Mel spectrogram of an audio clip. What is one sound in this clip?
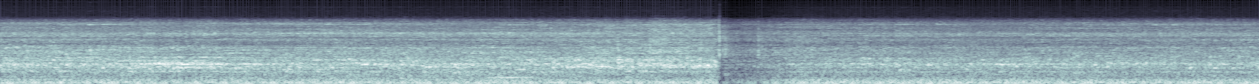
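A truck engine drones steadily while driving at speed.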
